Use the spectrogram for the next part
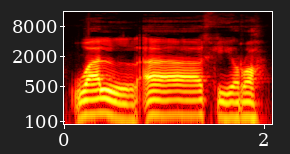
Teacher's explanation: ini huruf hamzah di atasnya ada tanda baca fathah berdiri maka huruf hamzah ini dibaca panjang ini adalah namanya mad badal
